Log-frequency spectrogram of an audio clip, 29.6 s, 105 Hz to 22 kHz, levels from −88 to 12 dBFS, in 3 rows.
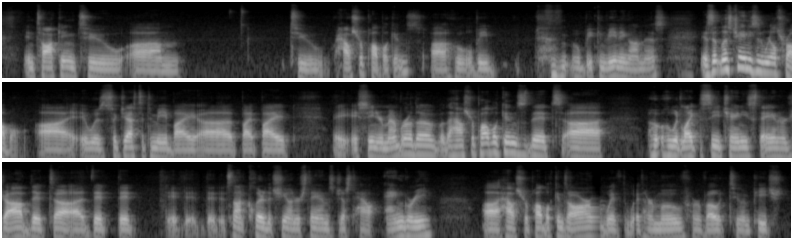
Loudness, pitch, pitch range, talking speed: -25 LUFS, 110 Hz, 100-120 Hz, 170 wpm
